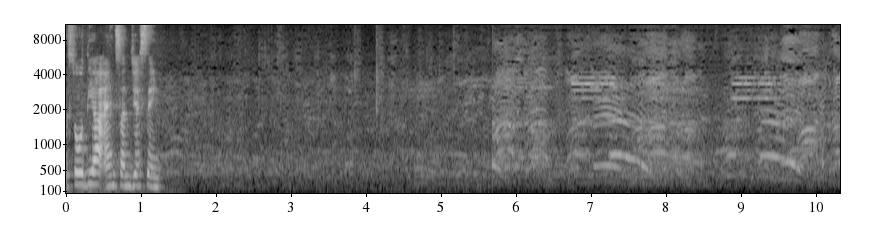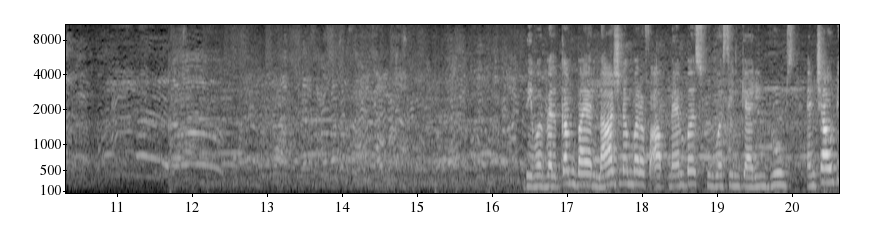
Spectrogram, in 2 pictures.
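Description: A crowd of men chants and shouts slogans loudly outdoors.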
